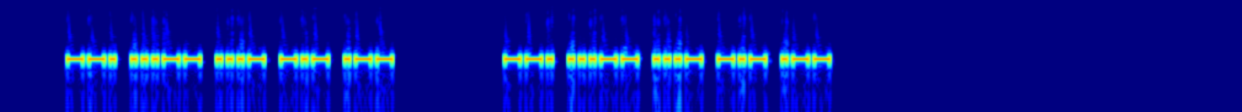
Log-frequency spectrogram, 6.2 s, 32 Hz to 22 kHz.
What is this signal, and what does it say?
Morse code, heard as a keyed tone, about 46 wpm, 700 Hz. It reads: G3VKW G3VKW
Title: DXCC-100 Call Signs - 5 Characters - Repeated 2x - 45wpm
